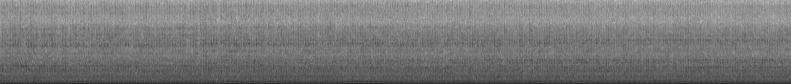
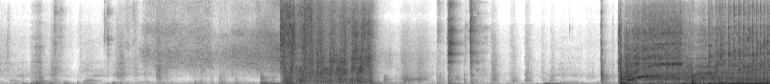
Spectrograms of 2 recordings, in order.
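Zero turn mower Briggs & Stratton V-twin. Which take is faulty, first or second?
second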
